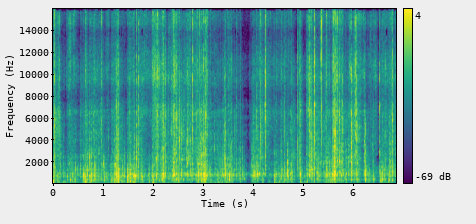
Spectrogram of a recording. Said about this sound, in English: So I am basically just gonna tear this open.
